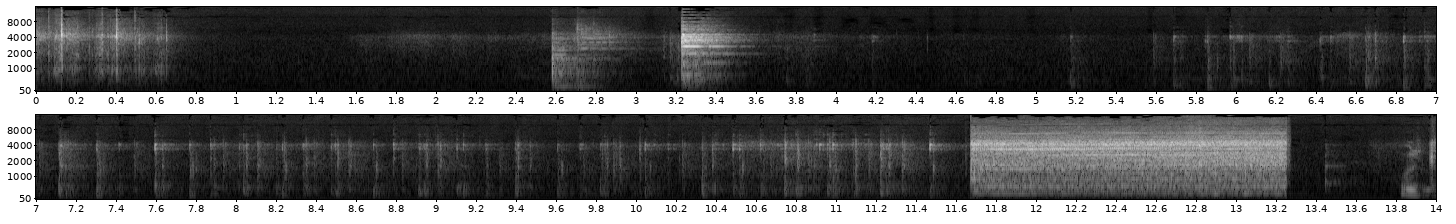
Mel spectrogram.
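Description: Electric hand mixer beating sifted flour and cocoa into creamed butter batter in a glass bowl: several seconds of faint ticking and scraping from the beaters, then the motor runs loudly and steadily for about a second and a half near the end. Two short knocks come about three seconds in.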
